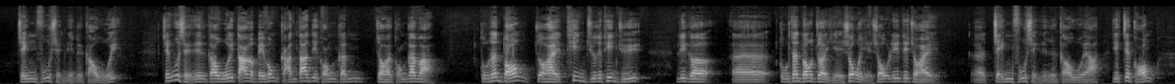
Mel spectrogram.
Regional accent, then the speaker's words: China; 因為同我哋中國人有關嚇，或者同我哋華人有關

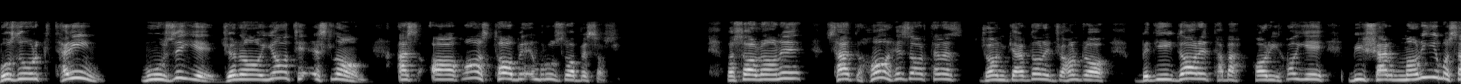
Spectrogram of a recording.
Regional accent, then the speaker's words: Iran; ما ایرانی هستیم. ما گرانبهاترین گنجینه‌های فرهنگ جهان را در گنجینه خود داریم

